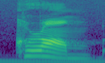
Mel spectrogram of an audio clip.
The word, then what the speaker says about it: crumb: when the dog knows his boat it's born crumb crumb it's all it's left some left over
